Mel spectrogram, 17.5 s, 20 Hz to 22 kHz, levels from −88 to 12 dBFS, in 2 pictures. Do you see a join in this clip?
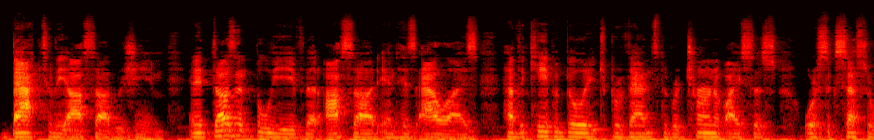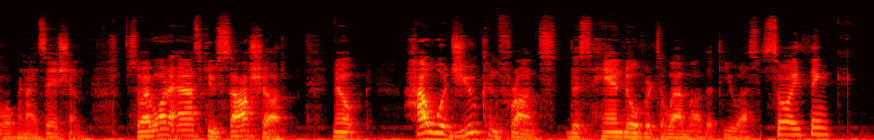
yes; 1 cut; at 16.4 s

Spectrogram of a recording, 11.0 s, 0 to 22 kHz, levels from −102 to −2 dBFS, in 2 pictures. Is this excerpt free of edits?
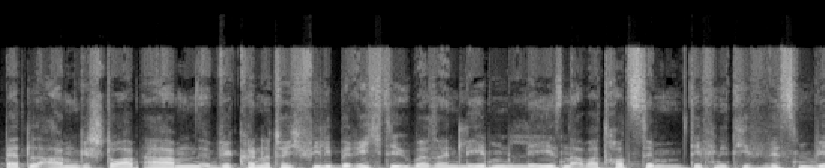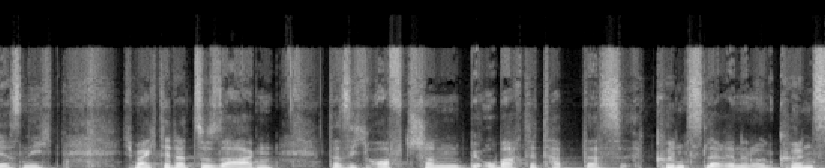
no; 1 cut; at 0.9 s

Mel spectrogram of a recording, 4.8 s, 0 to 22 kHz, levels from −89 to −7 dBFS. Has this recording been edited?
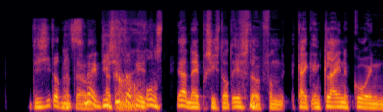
yes; 1 cut; at 2.0 s

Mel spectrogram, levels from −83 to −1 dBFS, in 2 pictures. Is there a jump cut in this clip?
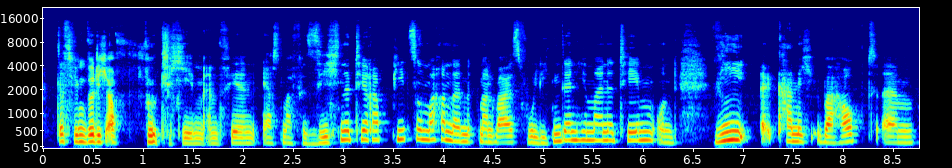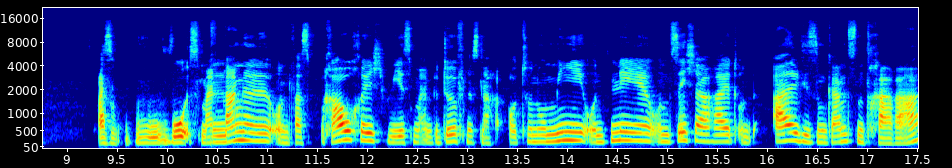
no; 0 cuts

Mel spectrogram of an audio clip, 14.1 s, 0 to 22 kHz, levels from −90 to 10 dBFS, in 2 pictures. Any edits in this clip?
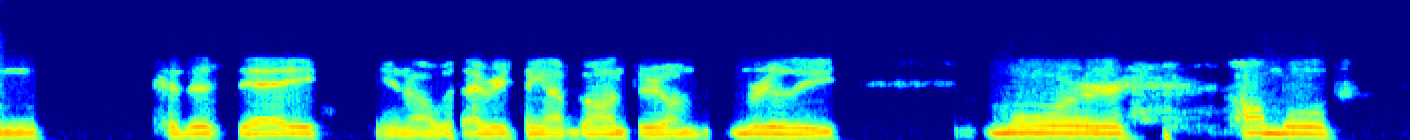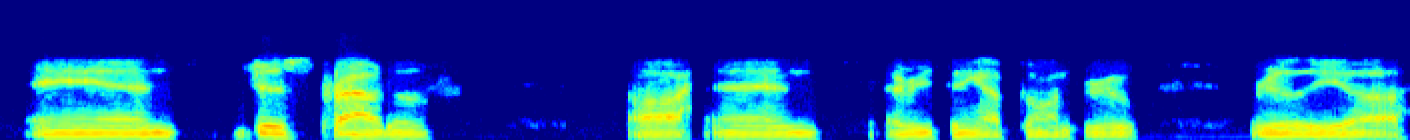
yes; 2 cuts; at 8.6 s, 10.5 s

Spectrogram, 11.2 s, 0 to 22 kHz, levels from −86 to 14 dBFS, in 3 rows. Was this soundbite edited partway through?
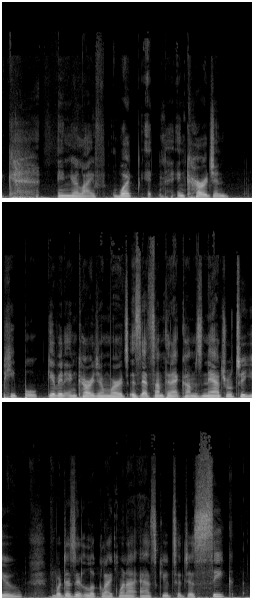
yes; 1 cut; at 8.2 s

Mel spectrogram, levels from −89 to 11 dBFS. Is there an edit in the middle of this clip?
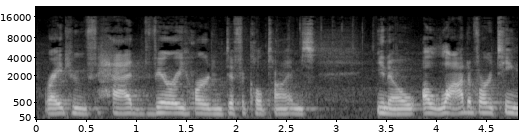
no; 0 cuts

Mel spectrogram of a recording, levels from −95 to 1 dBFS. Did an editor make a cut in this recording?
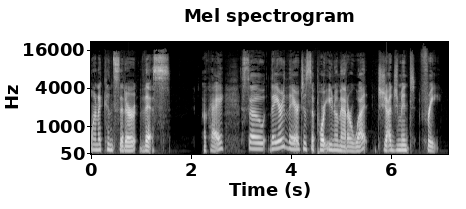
yes; 1 cut; at 2.1 s

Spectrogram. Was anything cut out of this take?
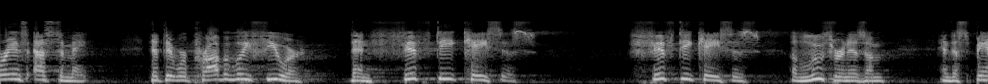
no; 0 cuts

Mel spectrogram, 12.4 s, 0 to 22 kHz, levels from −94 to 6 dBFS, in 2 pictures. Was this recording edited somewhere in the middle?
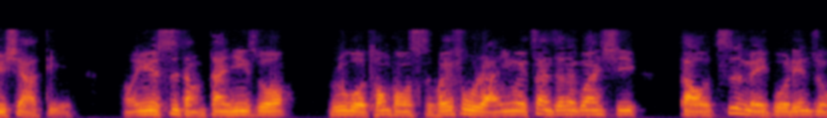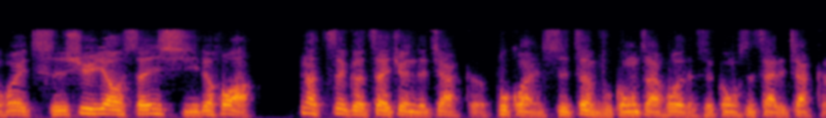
no; 0 cuts

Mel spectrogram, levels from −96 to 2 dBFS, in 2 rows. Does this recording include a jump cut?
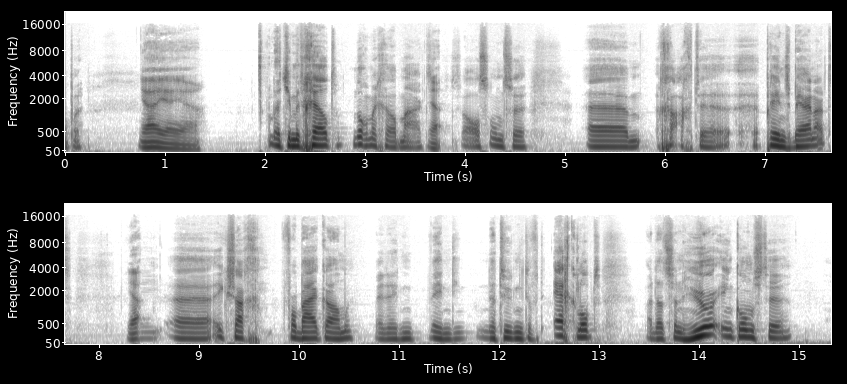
no; 0 cuts

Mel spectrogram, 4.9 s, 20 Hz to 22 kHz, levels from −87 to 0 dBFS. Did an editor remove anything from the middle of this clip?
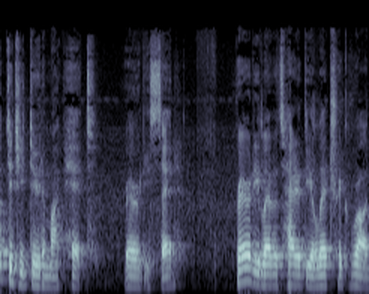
no; 0 cuts

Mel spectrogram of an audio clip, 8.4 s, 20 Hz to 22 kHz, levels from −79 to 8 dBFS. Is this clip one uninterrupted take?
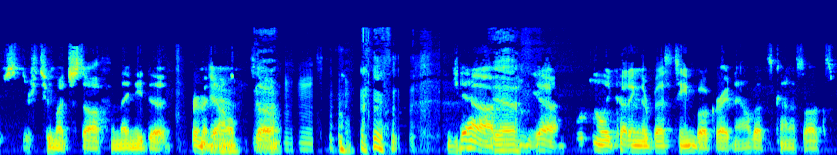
no; 1 cut; at 3.2 s

